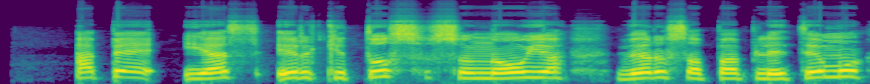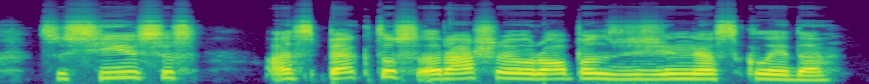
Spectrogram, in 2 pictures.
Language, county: Lithuanian, Vilnius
